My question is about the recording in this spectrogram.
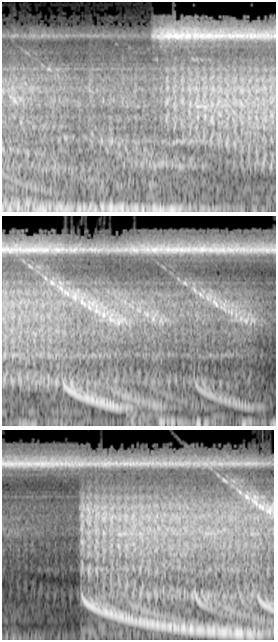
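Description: Glitchy electronic noise music from a Pure Data patch: randomly chosen drum samples run through reverb and delay, a dense noisy texture with repeated falling pitch sweeps. A thin high whine enters about two seconds in. The sound thins out around seven seconds in, then cuts back in suddenly about a second later.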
